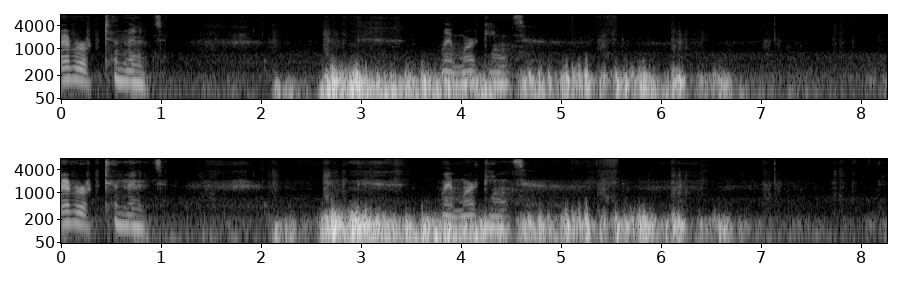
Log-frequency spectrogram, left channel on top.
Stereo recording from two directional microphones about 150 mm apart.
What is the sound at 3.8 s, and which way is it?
Speech, 15° left (ahead or behind).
